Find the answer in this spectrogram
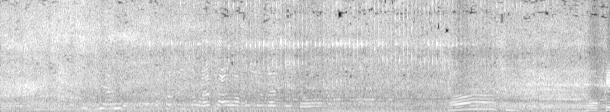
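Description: A motor vehicle driving past close by on a highway: engine and tyre noise grows for about three seconds, then fades away.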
